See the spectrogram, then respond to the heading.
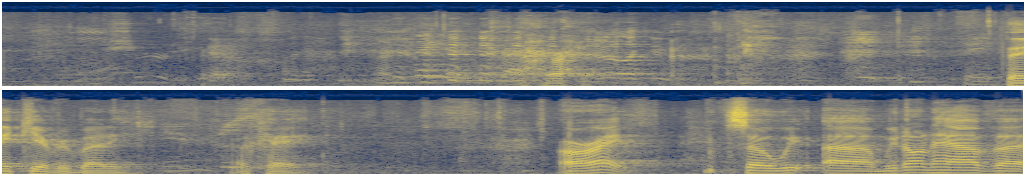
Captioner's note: laughter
